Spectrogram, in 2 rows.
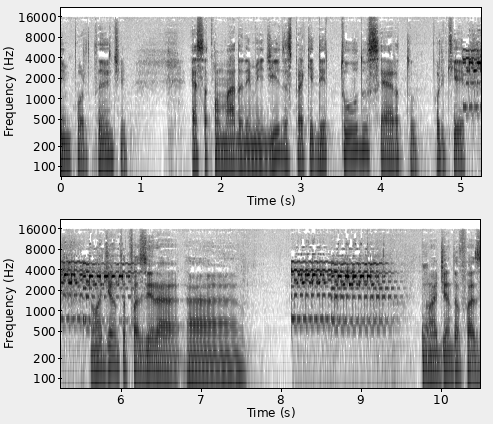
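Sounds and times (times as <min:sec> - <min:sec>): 
speech: 0:00.0 - 0:07.7, 0:09.8 - 0:10.4
telephone ringing with electronic trill: 0:05.0 - 0:06.4, 0:08.1 - 0:09.8.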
